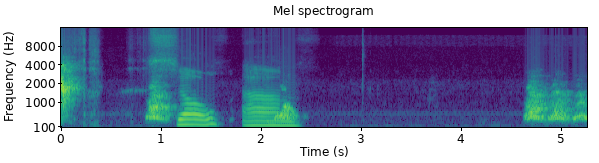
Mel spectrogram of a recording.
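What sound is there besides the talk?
dog barking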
